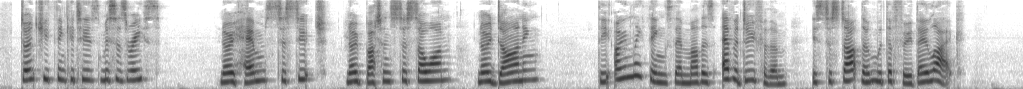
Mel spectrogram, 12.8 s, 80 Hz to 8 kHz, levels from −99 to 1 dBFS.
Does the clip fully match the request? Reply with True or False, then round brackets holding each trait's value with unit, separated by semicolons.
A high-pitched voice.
True (280 Hz)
